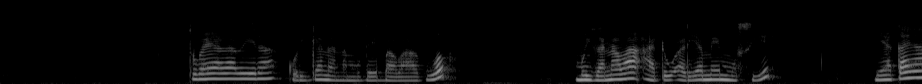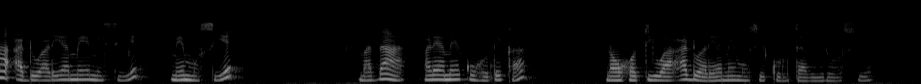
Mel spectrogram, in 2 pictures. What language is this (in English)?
Kikuyu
